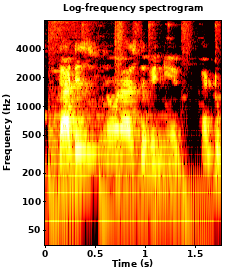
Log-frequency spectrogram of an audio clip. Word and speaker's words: vignette: This is pronounced as Vignette and not Vignette.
